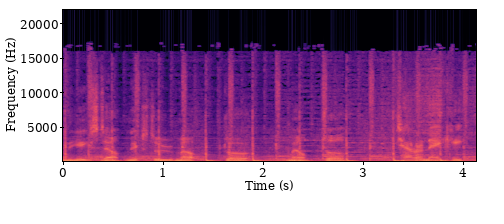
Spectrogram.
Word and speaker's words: Taranaki: Taranaki.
